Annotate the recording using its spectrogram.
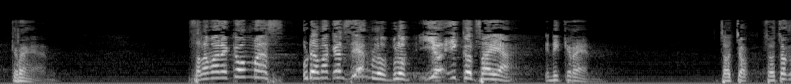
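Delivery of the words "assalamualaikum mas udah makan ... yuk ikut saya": cheerful invitation. Shown as a demonstration. Friendly greeting and invite acted.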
